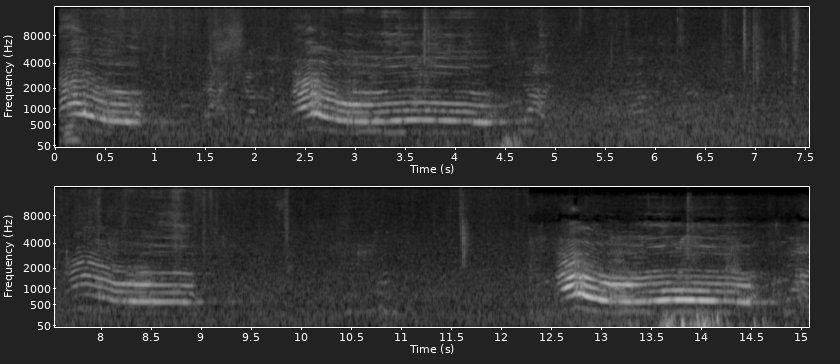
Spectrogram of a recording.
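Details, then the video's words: A snow leopard at San Francisco Zoo gives drawn-out, moaning yowls, or roars, that start high, slide down and hold a steady wail. "Snow Leopard Roar at San Francisco Zoo"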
